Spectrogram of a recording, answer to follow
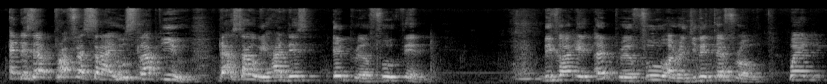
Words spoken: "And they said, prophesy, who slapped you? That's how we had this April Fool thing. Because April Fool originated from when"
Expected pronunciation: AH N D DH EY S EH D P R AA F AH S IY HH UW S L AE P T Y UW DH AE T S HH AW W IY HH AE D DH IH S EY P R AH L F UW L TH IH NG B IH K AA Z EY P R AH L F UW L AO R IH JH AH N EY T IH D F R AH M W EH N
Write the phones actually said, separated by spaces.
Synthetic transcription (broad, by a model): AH N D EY S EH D P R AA F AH S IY HH UW S L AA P Y UW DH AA T S HH AW W IY HH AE D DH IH S EY P R AH L F UW L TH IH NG B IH K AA S EY P R AH L F UW L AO R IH JH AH N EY T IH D F R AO M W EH N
